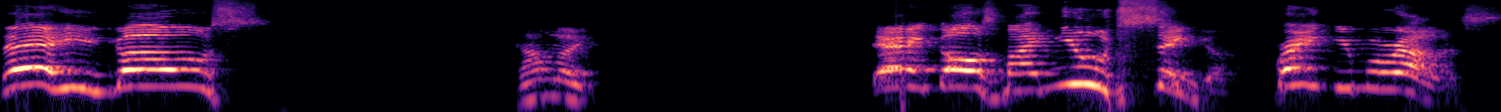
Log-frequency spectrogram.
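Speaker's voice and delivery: loud, hollered out. Retelling a greeting called out on hotel stairs: imitating a loud call. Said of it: "All I hear in a loud voice is".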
